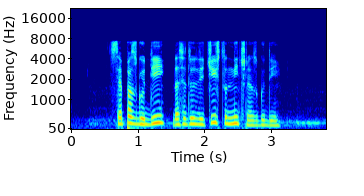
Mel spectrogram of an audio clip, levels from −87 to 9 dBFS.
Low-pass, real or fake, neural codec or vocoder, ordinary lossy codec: 7.2 kHz; real; none; MP3, 96 kbps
